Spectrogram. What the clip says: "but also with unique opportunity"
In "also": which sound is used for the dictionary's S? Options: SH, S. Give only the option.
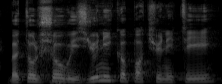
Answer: SH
